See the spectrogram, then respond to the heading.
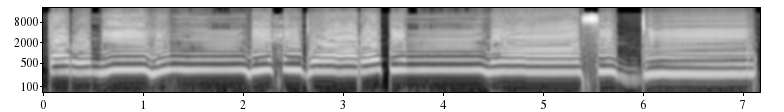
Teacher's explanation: یہاں پہ ہم نون ساکن کی آواز کو ناک میں چھپائیں گے، اب کیسے چھپائیں گے وہ سمجھ لیجئے، میاں، یہاں پہ ہم نے من نہیں پڑھنا، میاں پڑھنا ہے، اس کو کہتے ہیں تنوین اور نون ساکن کا اخفا، ٹھیک ہے، میاں، کیسے ہوگا اخفا؟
